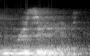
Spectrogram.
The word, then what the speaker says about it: resilient: always confused but then finally i read that you should compare it to brazilians so resilient now i know how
